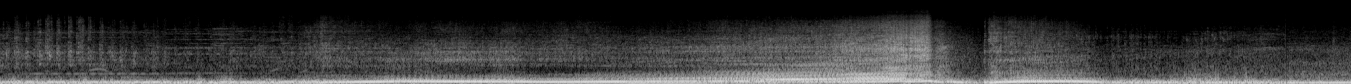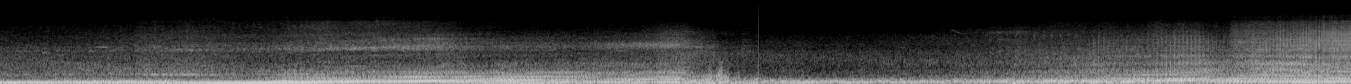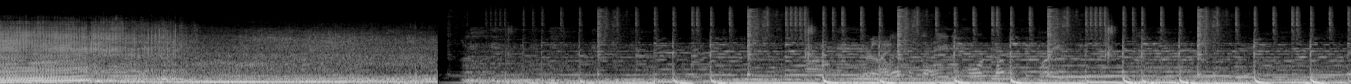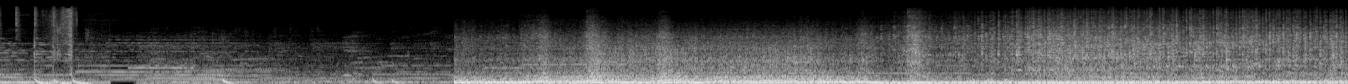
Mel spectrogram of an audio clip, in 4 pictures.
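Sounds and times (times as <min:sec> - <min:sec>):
car engine accelerating hard: 0:00.0 - 0:31.4, 0:45.1 - 0:54.0
road and wind noise: 0:00.0 - 0:54.0.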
